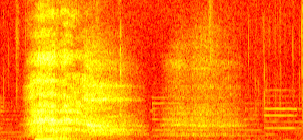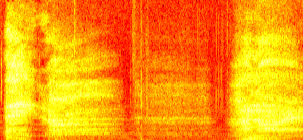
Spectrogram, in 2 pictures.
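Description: A man breathing forcefully while doing dumbbell curls: three loud exhales, roughly one every two and a half seconds, one with each rep, over background music.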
